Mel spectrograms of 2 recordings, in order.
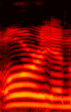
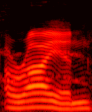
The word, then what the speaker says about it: Orion: on Ont V we are live in Lake Orion ladies and gentlemen I said it right this time I I always wanted to call it Orion cuz it's about the same but it is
